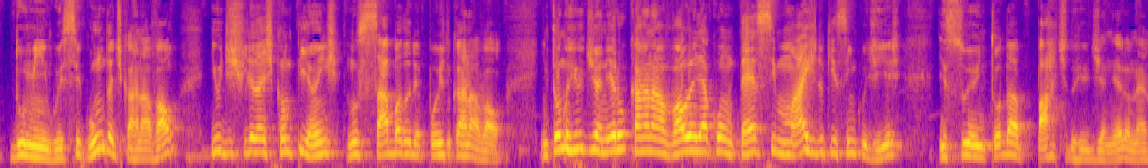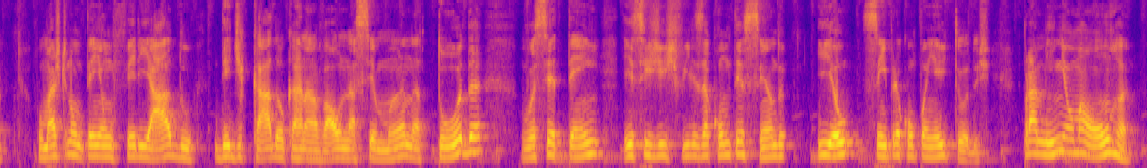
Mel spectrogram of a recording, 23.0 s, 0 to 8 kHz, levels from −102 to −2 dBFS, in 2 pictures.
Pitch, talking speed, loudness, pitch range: 155 Hz, 175 wpm, -16 LUFS, 140-180 Hz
